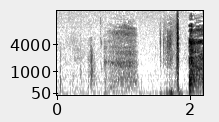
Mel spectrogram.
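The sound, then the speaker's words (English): A speaker coughs during a Bible reading: a soft, breathy lead-in followed by a few short, sharp bursts, with the last one the loudest. Nobody is speaking. “I try not to cough in the microphone, but the more I talk, the worse it gets.”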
